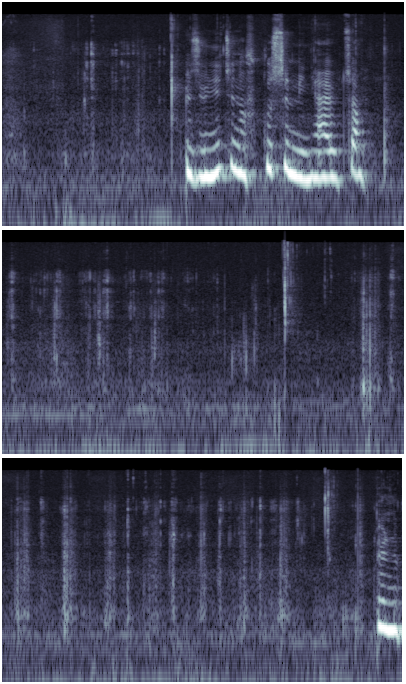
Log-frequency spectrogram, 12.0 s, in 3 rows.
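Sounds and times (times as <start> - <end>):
crunchy chewing: 0.6 - 1.8, 3.8 - 11.8.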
